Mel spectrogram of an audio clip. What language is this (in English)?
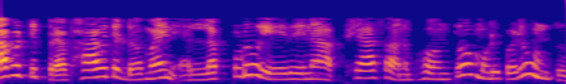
Telugu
